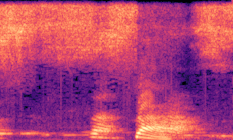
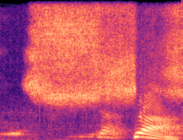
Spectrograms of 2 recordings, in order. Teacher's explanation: Nah, kemudian ini juga sifatnya sama safir ya, Bu ya. Sa harus ada angin seperti suara ular. Sa. Nah, kalau yang sya anginnya menyebar banyak Bu.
